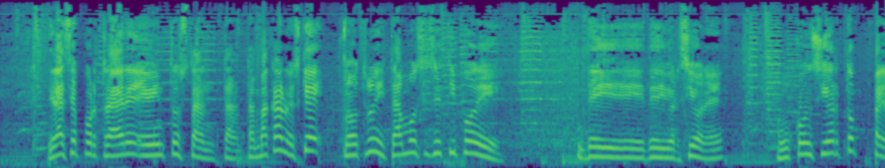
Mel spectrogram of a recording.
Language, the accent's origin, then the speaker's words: Spanish; Cali, Valle del Cauca, Colombia; Como hacemos los que somos de Cali.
